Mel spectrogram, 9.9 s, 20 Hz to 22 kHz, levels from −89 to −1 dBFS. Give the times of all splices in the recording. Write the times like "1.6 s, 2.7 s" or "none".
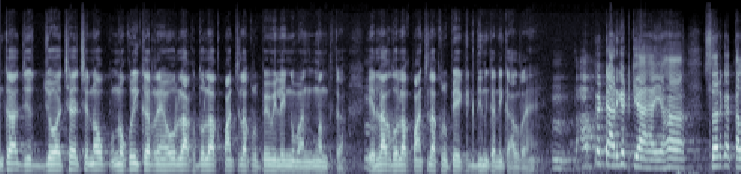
none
